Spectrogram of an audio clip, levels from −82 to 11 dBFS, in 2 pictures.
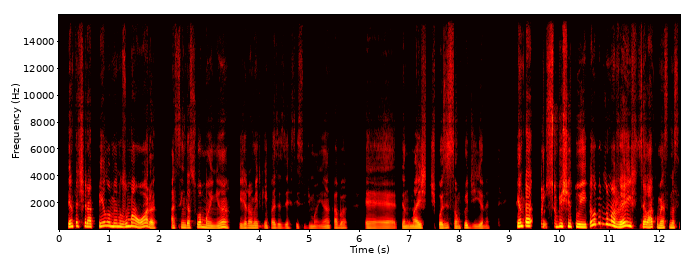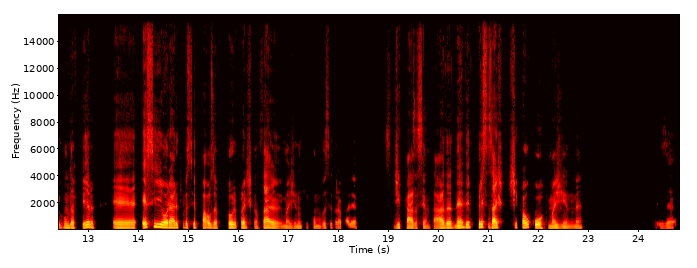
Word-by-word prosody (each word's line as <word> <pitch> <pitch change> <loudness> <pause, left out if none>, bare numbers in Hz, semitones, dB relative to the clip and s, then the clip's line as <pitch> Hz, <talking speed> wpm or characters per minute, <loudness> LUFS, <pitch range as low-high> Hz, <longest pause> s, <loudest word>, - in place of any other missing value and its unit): Tenta 230 +5 +2
tirar 225 -2 0
pelo 250 +6 -1
menos 225 -3 +2
1 245 -3 +3
hora 185 - +1 0.3
assim 140 +4 -7
da 155 - 0
sua 185 +4 -2
manhã, 150 +1 -1 0.2
que 130 - -9
geralmente 140 +1 -5
quem 130 - -9
faz 130 -1 -8
exercício 120 -1 -14
de 120 - -17
manhã 115 +2 -10
acaba, 130 0 -10 0.3
eh, 110 -3 -7
tendo 120 0 -5
mais 125 +2 -1
disposição 120 -1 -5
para 120 +5 -7
o - - 0
dia, 105 -5 -8
né, 105 +2 -14 0.5
tenta 260 +3 +6 0.2
substituir 215 -4 +3
pelo 335 +8 +2
menos 450 -4 -7
1 330 -9 +5
vez, 245 +6 +5
sei 195 - 0
lá, 185 +1 +3
começa 155 -4 -2
na 160 - -1
segunda-feira, 145 +1 -1 0.3
eh, 130 0 +1
esse 205 +1 +4
horário 165 -3 +6
que 150 - -20
você 145 0 -3
pausa 125 -2 -3 0.2
para 130 0 +4
o - - -6
pra 130 - 0
descansar, 130 +3 -2
eu 120 -4 0
imagino 110 +1 -8
que 120 - -26
como 115 0 -10
você 110 0 -12
trabalha 105 -2 -10 0.6
s - - -27
de 115 0 -3
casa 110 -2 -1
sentada, 110 +6 -1
né, 140 +4 +2
deve 175 +1 0
precisar 190 -6 +6
es 155 - -6
esticar 160 -1 0
o 175 - +4
corpo, 125 -6 +3
imagino, 110 -5 -4
né. 105 +6 -9 1.4
Pois 105 +1 -18
é. 95 -2 -9
135 Hz, 165 wpm, -24 LUFS, 115-185 Hz, 1.4 s, tenta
